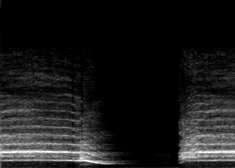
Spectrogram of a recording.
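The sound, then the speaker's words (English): A loud, steady wailing city alarm siren, sounding out across the city, holds, then sweeps downward and cuts out; after a brief silence it starts up again at full strength. No voices. “There are these alarms that basically, like, go off to alert.”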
